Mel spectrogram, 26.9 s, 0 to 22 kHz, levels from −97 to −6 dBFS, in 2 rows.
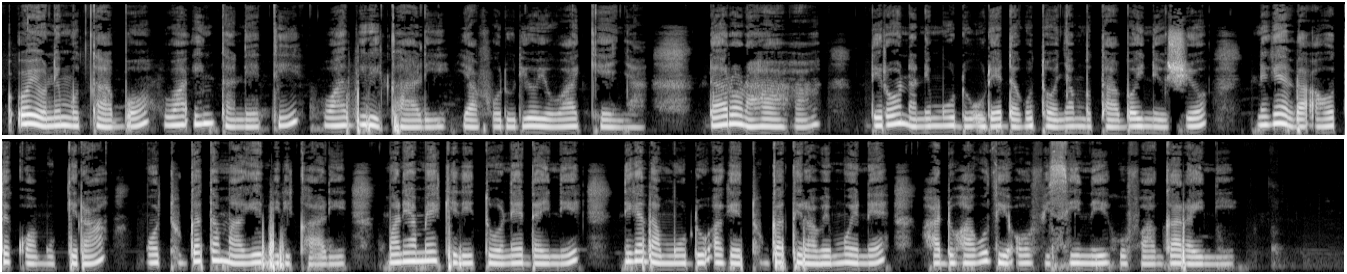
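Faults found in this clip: No audible faults found in this speech recording.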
